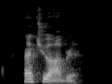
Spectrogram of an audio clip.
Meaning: unkillable
- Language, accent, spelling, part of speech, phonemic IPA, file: French, France, intuable, adjective, /ɛ̃.tɥabl/, LL-Q150 (fra)-intuable.wav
